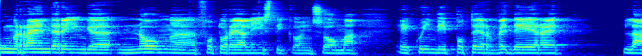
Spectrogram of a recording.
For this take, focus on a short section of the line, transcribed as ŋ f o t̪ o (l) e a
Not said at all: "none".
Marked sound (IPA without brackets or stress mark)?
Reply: ɾ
